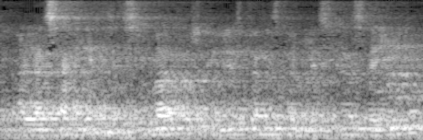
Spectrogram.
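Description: A man talks at a moderate pace amid noticeable background noise. Strong room echo surrounds his voice. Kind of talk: press statement. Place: hall.

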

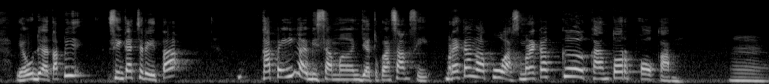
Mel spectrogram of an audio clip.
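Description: At a moderate pace, a woman speaks with pitch that swings very widely. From Makassar, Indonesia (Manado family); Indonesia. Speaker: journalist and activist; journalist. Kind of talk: casual interview. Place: studio.

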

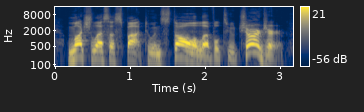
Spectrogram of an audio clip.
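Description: A man's high-pitched voice at a moderate pace, with very wide pitch swings. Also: quiet background. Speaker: show host. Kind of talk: explainer presentation. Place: studio. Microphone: lapel.

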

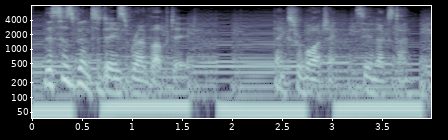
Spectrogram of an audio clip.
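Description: Clear music plays in the background as a man speaks. His pace is moderate and his pitch variation ordinary. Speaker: car vlogger. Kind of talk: casual vlog chat. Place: open country. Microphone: lapel.

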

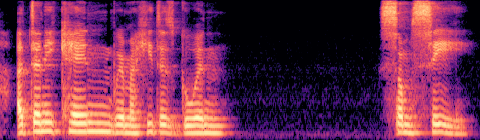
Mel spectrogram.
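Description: A woman in a Scottish accent, fairly low in pitch, monotone and flat, at a fairly slow pace. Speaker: poet. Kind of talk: poetry reading.

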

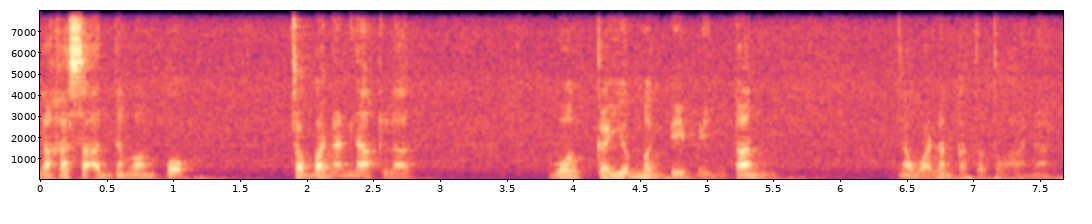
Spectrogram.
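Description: Using ordinary pitch variation, a man speaks at a fairly slow pace with long, frequent pauses. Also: medium pitch for a man. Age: 60s. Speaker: priest and exorcist. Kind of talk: religious teaching and product pitch.

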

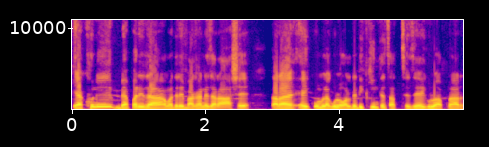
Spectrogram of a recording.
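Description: This man has an unremarkable speaking voice, fairly high in pitch, with very even loudness and ordinary pitch variation. The sound is dry and close with no echo. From Bangladesh, Chuadanga district. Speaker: agricultural entrepreneur, orange grower. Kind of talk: on-site interview.

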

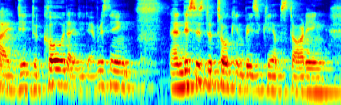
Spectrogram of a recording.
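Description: A man talks at a moderate pace and a medium pitch, with ordinary pitch variation. Background noise is noticeable. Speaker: crypto YouTuber and trader. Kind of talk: monologue to camera, casual vlog. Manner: casual, hesitant with fillers.

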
